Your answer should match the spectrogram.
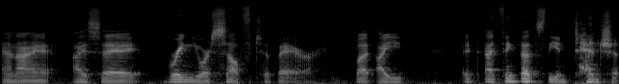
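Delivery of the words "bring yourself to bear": steady, cool, composed and calm delivery. Answering how the character speaks a magic command: cool, calm command. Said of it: "I say it very coolly and very calmly".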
